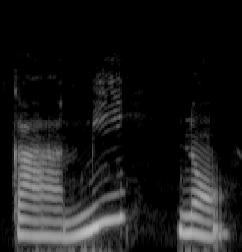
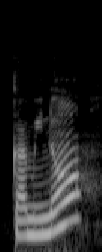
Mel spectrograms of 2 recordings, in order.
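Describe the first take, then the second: First: The stress is on the second-to-last syllable. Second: The stress is on the last syllable. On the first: The speaker calls it right. "la penúltima sílaba es la sílaba acentuada" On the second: The speaker calls it wrong. "No, en este caso no, porque eh, si te das cuenta en la O no lleva tilde"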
